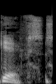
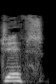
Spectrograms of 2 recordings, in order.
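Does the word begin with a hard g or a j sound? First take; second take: hard g; j sound. First: The word begins with a hard g sound. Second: The word begins with a j sound. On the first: The speaker calls it wrong. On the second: The speaker calls it right. "It's pronounced"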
